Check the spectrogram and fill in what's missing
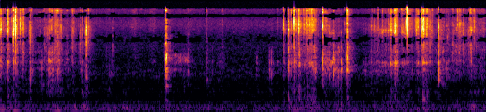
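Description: A metal blade scrapes and carves the surface of a hand-sized, dry, blue solid bar of soap, and the curls fall onto a pile. Quiet, bright, crisp scraping and crackling come in short bursts with sharp clicks, separated by near-silent pauses.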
